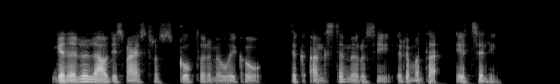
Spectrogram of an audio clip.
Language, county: Lithuanian, Alytus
